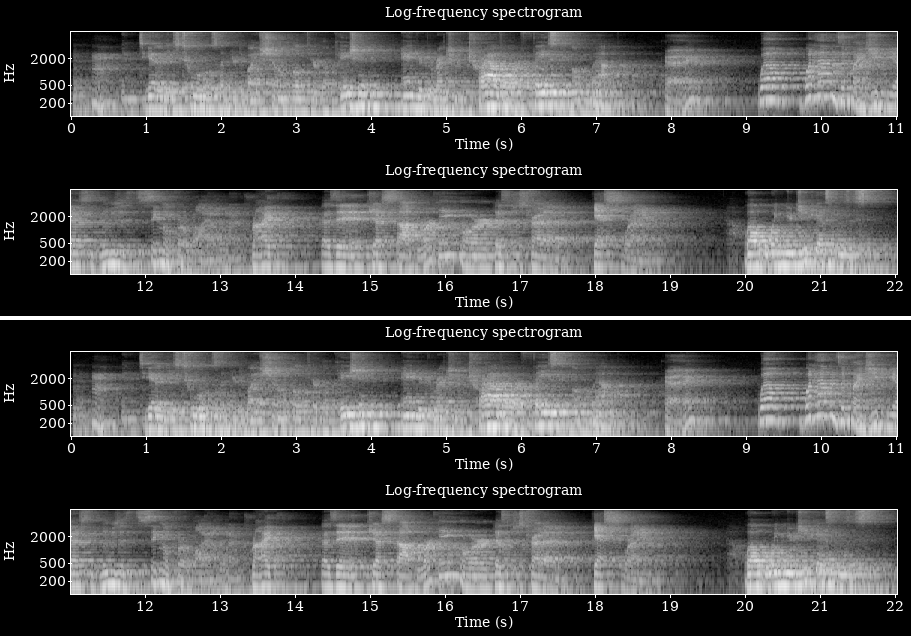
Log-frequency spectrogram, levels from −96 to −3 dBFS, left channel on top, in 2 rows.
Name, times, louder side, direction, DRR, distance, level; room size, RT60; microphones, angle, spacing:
voice 1, 0.6-4.0 4.4-7.1 19.7-21.6, equal, 25° left, -3 dB, 1.2 m, -22 dB
voice 2, 7.9-8.3 9.1-13.8 14.3-17.6 17.9-18.8, equal, 10° right, -1 dB, 0.4 m, -26 dB
8.5 x 6.0 x 3.6 m, 2.3 s
head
